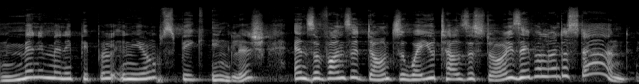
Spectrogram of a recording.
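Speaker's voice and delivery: emphatic German-accented imitation. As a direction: persuade in a put-on German accent. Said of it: "I wanna hear your German accent".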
